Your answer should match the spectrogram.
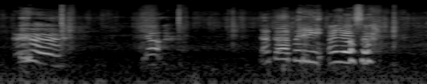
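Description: Speech only: a male voice talking in Finnish in short phrases, with brief pauses between them.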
